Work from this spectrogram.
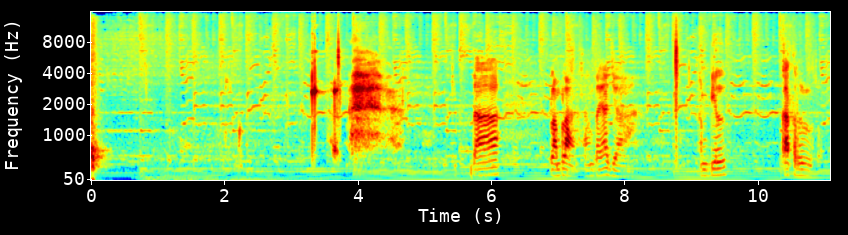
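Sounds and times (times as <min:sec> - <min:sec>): mug clinks: 0:03.3 - 0:03.9
breathy sip: 0:03.6 - 0:04.8.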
